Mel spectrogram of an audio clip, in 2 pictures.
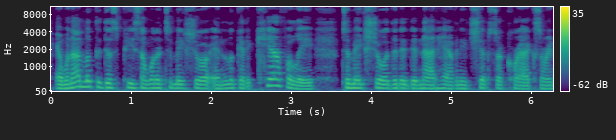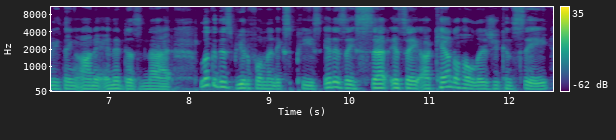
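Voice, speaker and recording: A middle-aged woman with a raspy, congested voice, chatting enthusiastically through a thrift haul video. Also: sits low, a little fast, darkish tone. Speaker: thrift reseller vlogger. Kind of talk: casual haul video chat.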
